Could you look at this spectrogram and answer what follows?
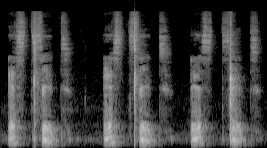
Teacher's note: E a tônica fica no segundo E.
